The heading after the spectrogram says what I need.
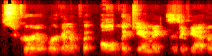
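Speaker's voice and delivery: ordinary delivery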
